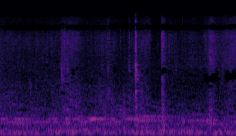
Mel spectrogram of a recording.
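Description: A pigeon cooing, a low repeated coo, over outdoor street noise, with two sharp crinkling clicks of plastic bags being handled about a second and a half in.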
